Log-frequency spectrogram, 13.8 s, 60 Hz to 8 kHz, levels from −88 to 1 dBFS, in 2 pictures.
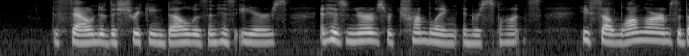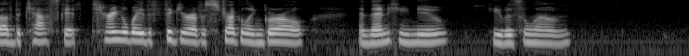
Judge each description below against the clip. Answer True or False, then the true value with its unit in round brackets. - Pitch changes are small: True (2.1 semitones)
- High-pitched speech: True (205 Hz)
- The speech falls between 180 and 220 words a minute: False (170 wpm)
